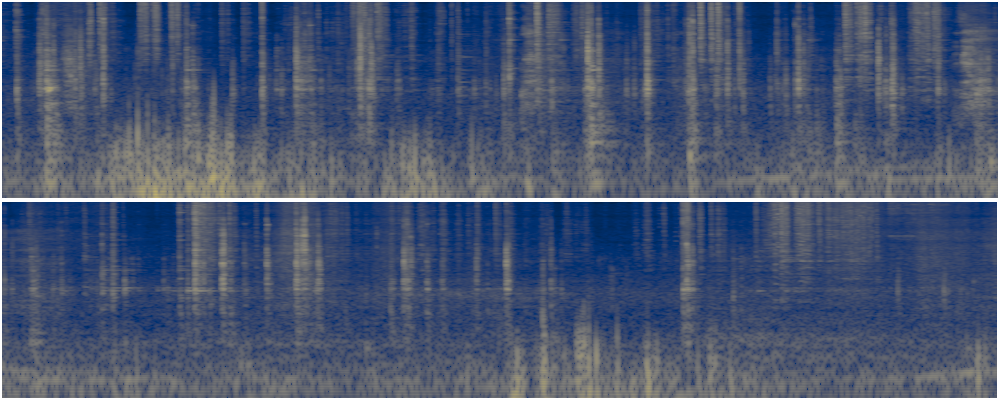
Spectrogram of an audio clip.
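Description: Irregular metal clinks and rattles of a steel trailer hitch being held up and worked into place against a car's underbody, with rumbling handling noise that is heaviest in the first few seconds.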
